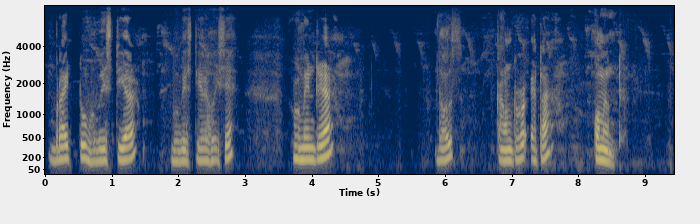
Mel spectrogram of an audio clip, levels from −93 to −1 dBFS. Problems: background sounds at intervals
